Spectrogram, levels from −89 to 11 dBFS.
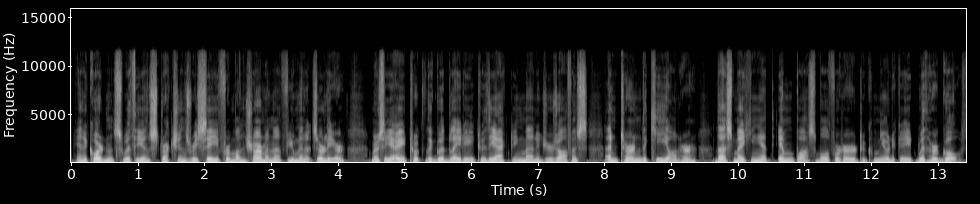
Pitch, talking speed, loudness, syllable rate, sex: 115 Hz, 175 wpm, -18 LUFS, 5.5 syllables/s, male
